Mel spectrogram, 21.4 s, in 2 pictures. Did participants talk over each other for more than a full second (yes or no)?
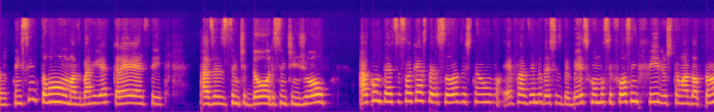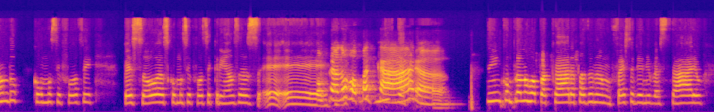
yes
